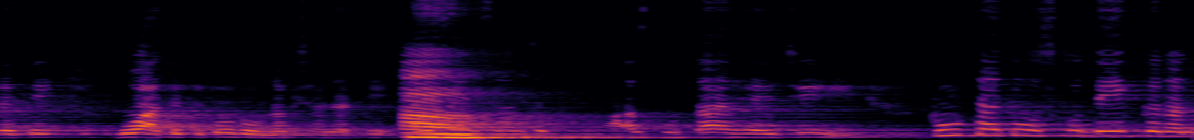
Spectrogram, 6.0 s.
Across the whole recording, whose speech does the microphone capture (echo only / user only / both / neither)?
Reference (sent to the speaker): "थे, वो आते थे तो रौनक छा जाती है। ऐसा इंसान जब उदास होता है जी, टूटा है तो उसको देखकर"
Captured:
both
